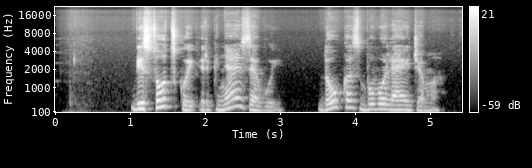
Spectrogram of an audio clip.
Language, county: Lithuanian, Tauragė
